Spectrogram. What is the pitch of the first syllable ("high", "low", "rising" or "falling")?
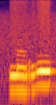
low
